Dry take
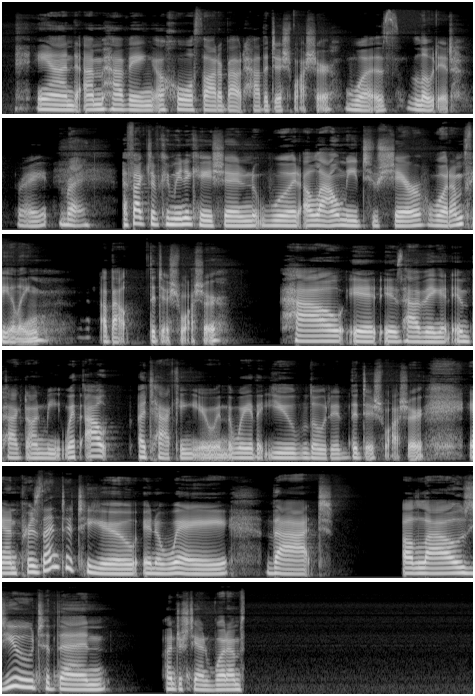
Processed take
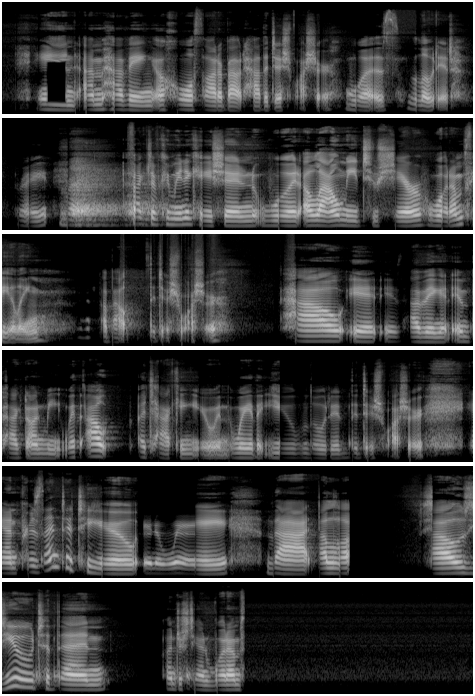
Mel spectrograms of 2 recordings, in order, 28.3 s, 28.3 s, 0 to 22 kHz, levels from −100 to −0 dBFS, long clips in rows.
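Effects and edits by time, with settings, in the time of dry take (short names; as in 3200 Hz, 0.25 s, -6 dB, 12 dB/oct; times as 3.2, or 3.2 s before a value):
0.44–0.64 spectral delete 360–2500 Hz
5.23–5.95 reverb throw, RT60 1.1 s, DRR -0.5 dB
6.63–8.39 high shelf 2700 Hz +6 dB
10.59–12.34 G.711 law mismatch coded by mu
12.92–13.5 studio fade out
16.9–17.83 fade in
18.47–19.52 HPF 670 Hz 6 dB/oct
20.19–20.77 vocal tract filter e
22.01–23.14 reverse
24.48–25.59 dynamic EQ 2200 Hz, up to -6 dB, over -45 dBFS, Q 1.6
whole clip: Chebyshev high-pass 660 Hz, order 3; auto swell 0.107 s; gain -3 dB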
